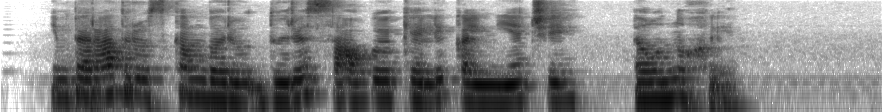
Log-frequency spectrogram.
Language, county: Lithuanian, Panevėžys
